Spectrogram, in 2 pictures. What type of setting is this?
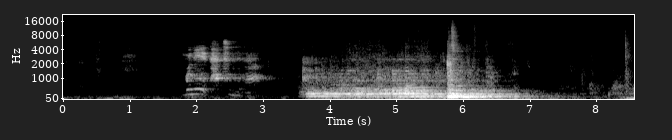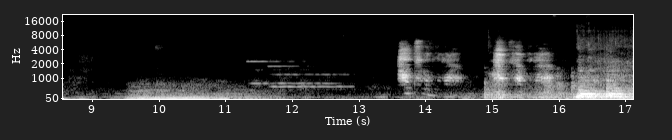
elevator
